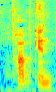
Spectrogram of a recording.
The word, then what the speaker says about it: Pupkin: Rupert Pupkin, P-U-P-K-I-N.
